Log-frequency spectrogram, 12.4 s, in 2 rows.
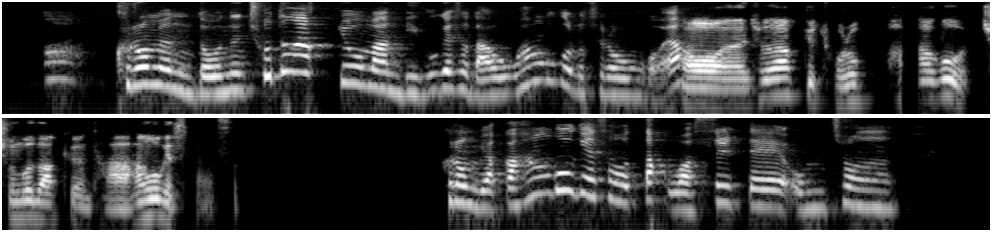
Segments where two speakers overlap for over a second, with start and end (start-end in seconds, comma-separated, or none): none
